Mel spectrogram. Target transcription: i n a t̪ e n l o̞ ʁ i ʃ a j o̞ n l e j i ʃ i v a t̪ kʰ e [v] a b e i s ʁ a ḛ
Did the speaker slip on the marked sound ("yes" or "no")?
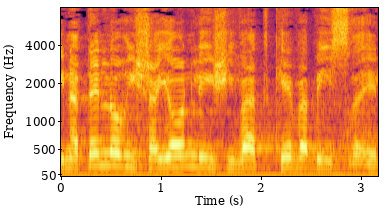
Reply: no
